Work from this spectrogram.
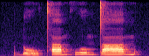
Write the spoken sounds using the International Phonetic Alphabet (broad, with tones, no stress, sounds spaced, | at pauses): ɗ o˧˩ w t̪ʰ a˨˦ m h w o˧ m t̪ a˨˦ m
